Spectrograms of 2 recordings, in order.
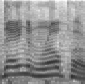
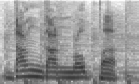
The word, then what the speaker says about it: Danganronpa: I remember, it's pronounced Danganronpa, right? But the direct narrator pronounced it really weird. It was like Danganronpa.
